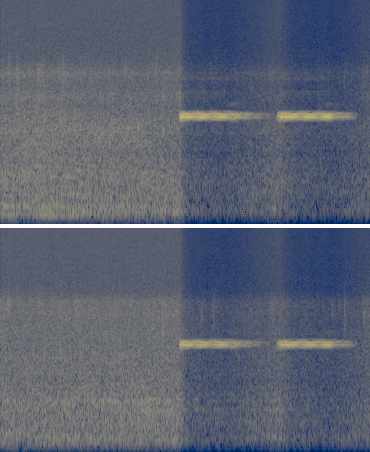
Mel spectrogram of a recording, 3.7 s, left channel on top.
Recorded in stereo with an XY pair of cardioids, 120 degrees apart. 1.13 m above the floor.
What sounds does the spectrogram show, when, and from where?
1.8 s a fire alarm: 25° left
